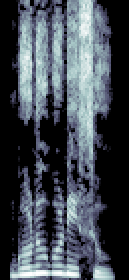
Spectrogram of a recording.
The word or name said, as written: ಘುಡುಘುಡಿಸು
